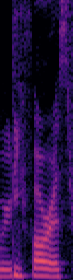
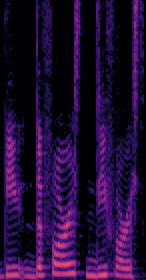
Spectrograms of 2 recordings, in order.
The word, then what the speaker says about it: DeForest: It's like, I thought DeForest, right? With like an E. – So, like, the forest, like, when you say, oh, wow, there is the forest over there.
